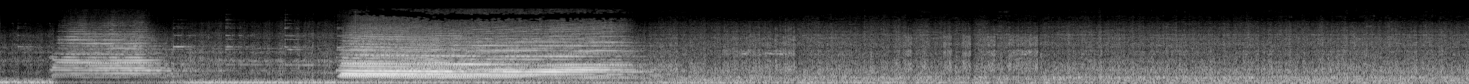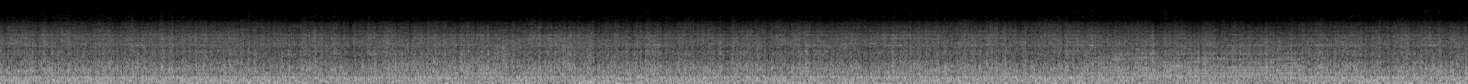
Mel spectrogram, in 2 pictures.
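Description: A CSX GE C40-8W locomotive's air horn sounds a short blast about a second in, then a long, loud blast from about three to six seconds, over the rumble of the diesel engines. After that a long train of tank cars rolls past with steady wheel noise and clickety-clack over the rail joints.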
